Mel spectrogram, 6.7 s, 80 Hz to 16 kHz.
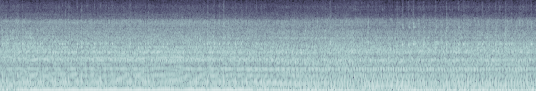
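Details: Husqvarna 268 two-stroke chainsaw, which stalled once warm and would not restart, now idles after carburetor L/H screws were set about 2–2.5 turns out: a steady, even burble with no hunting, dying or misfire. Normal idle.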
